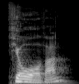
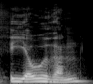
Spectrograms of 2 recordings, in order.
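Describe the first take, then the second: First: The two vowels glide together into one syllable. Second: The two vowels are split into separate syllables. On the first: The speaker calls it right. "two vowels, which just makes up a single nucleus" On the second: The speaker calls it wrong. "I'm not saying Theodan"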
